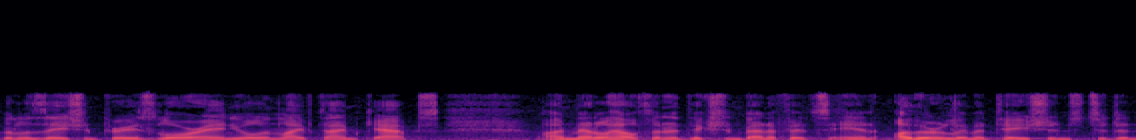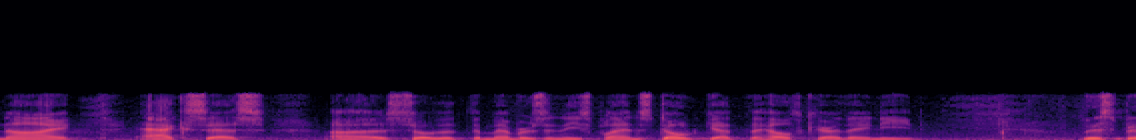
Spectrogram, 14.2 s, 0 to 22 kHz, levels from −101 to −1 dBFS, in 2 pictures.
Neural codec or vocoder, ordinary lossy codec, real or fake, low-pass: none; Opus, 32 kbps; real; 7.2 kHz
